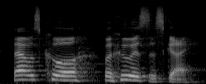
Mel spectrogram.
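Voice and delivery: normal talking voice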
